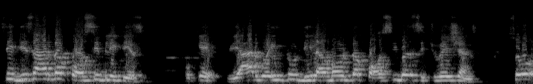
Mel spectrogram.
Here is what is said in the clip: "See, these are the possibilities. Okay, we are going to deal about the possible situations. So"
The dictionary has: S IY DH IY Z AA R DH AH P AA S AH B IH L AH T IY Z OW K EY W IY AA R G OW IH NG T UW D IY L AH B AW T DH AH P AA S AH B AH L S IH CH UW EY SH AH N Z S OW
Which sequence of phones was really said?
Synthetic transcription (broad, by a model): S IY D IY S AA R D AH P AA S AH B IH L AH T IY Z OW K EY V IY AA R G OW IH NG T UW D IY L AH B AW T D AH P AA S AH B AH L S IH CH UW EY SH AH N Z S OW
